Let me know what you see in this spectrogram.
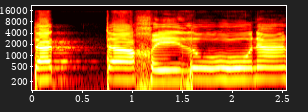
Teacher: تا کو دوسری تا کے ساتھ ملایا، دوسری تا کو سخت کیا، خا کو گلے سے نکالیں، ذال پر زبان نکالیں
